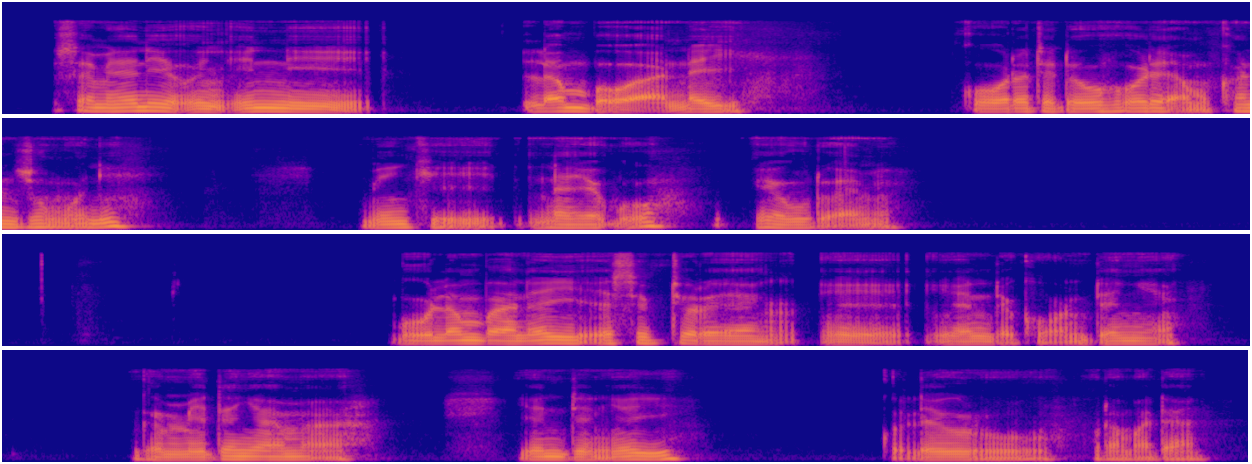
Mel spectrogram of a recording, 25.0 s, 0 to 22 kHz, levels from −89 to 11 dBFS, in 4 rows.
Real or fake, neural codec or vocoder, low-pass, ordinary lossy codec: real; none; 10.8 kHz; none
